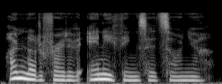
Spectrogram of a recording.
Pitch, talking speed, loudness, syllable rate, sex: 205 Hz, 190 wpm, -15 LUFS, 5.7 syllables/s, female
